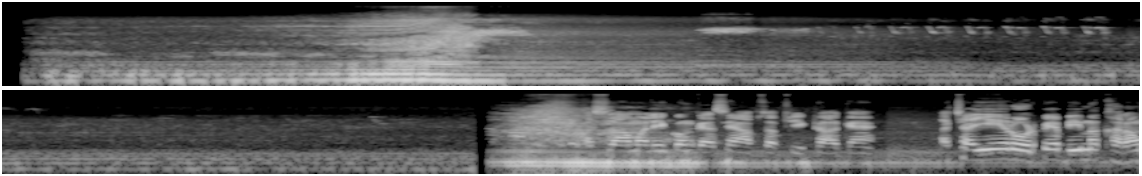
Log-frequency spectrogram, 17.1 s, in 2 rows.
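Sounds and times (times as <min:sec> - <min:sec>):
bird chirping: 0:05.2 - 0:11.7.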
